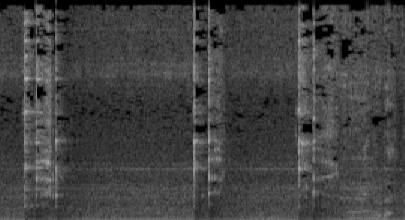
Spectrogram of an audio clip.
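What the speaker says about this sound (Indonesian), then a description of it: "Oke, dan aduk ya teman-teman, biar tercampur rata." Spoon stirring sambal dabu-dabu in a bowl, with three bright clinking scrapes against the bowl spaced over a low steady background and no voices.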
